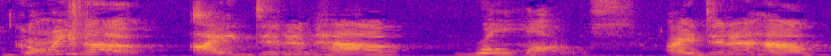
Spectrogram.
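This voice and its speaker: A woman's voice: sits high, unhurried, bright, forceful tone, a little hiss or hum. A woman in her early twenties, raised in Southern California and born in Mexico, talking enthusiastically to camera in a rambling way, with many fillers and restarts, from indoors at home. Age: early 20s. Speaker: vlogger. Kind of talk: casual talk to camera.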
